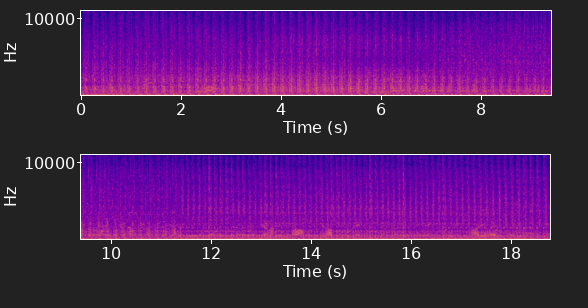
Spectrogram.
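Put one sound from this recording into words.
An old tractor engine chugs loudly with a steady, rapid putter.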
